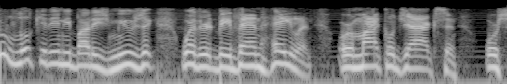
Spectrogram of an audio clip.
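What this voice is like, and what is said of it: Usual voice. Nothing is said of it.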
